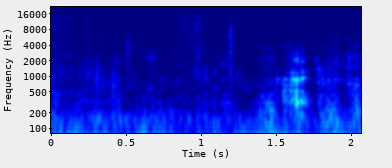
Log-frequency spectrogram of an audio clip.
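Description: Quiet outdoor background with a brief, faint animal sound from the livestock crowding the feeder about a second and a half in.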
